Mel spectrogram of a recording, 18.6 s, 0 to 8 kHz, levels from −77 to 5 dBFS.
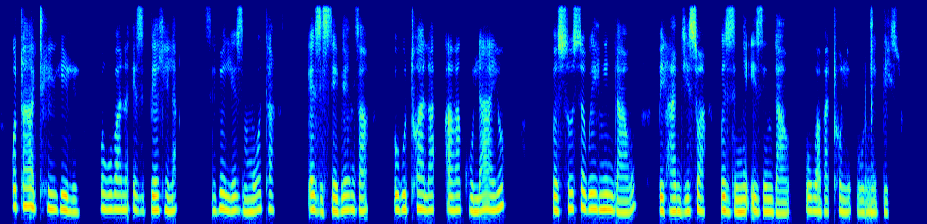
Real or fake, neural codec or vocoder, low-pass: fake; codec, 16 kHz, 0.8 kbps, ZipCodec; 7.2 kHz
